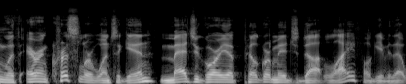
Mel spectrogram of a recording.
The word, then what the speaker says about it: Medjugorje: it sounds very good Med like medical j-u-g like jug and then o-r-j-e magagoria pilgrimage dot life the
